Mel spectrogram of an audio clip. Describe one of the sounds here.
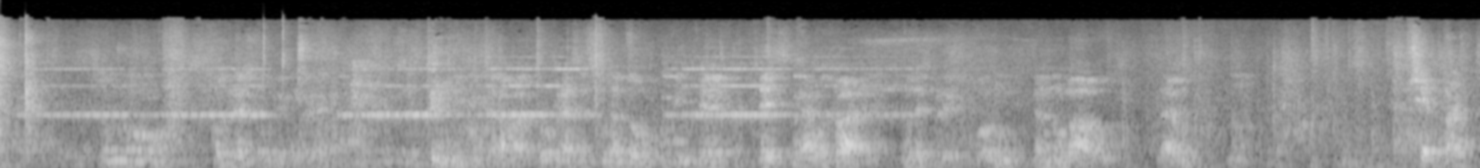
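An elderly man speaks to an audience through a microphone in an echoing hall.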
